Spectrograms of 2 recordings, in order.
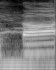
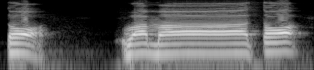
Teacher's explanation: تو حروف مستعالیہ میں سے ہے، اس کو پر پڑھیں گے، اس کو تا نہیں پڑھیں گے، اس کو پڑھیں گے تو، و ما تو۔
